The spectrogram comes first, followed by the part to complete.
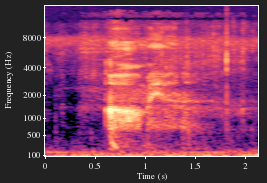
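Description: Near silence, broken once a little over half a second in by a brief breathy whisper from a man.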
